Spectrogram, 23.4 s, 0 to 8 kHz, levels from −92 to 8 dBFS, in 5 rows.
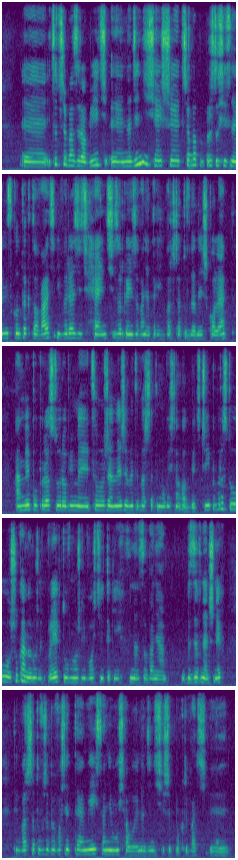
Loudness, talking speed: -20 LUFS, 155 wpm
